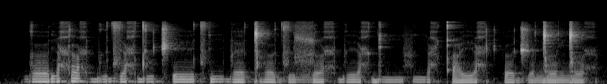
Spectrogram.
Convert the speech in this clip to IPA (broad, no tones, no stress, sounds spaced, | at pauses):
ɡ œː ɾ i ħ ɾ œ ħ b ɨ d͡z e ħ d ɨ t͡ʃʼ eː t͡sʼ iː b ɛ ɡ͡ǀ œː d͡z ɨ ɮ œ ħ b eː ħ ɡ iː f iː ħ qʼ eː ħ t͡ʃʼ œ d͡ʒ œ ŋ͡ǀ œ ŋ͡ǀ œ ħ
